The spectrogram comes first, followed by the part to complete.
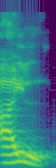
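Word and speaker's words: isle: और एक वर्ड होता है आइल, ये भी आइल ही होता है, एस साइलेंट होता है।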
